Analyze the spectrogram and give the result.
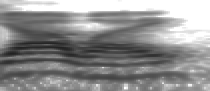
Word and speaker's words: Yahweh: And that word Lord is the capitalization that is standard in our English translations, capital L-O-R-D, which tells us that behind it comes the holy covenant name of God. Usually these days it's pronounced as Yahweh, though in earlier times it was often pronounced as Jehovah.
